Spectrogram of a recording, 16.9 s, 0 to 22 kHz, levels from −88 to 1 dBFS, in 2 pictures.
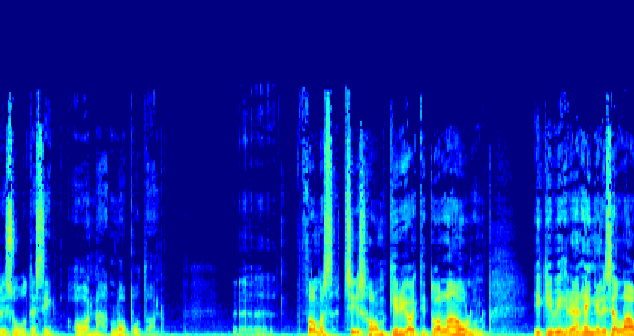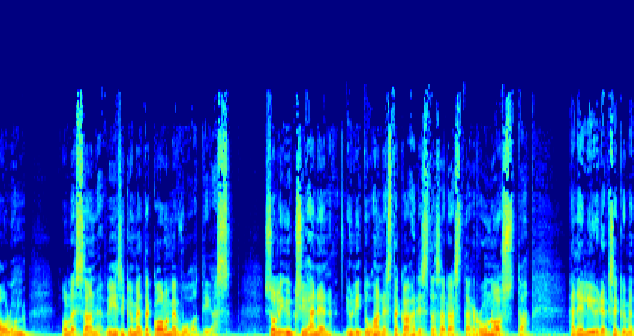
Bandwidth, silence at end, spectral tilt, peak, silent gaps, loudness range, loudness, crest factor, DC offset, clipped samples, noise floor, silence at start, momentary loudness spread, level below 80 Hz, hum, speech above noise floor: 16.5 kHz; 0 s; -5.5 dB/octave; -6 dBFS; none; 11 LU; -24 LUFS; 18 dB; under 0.1%; under 0.1%; -49 dBFS; 0 s; 14 LU; -48 dBFS; none; 26 dB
